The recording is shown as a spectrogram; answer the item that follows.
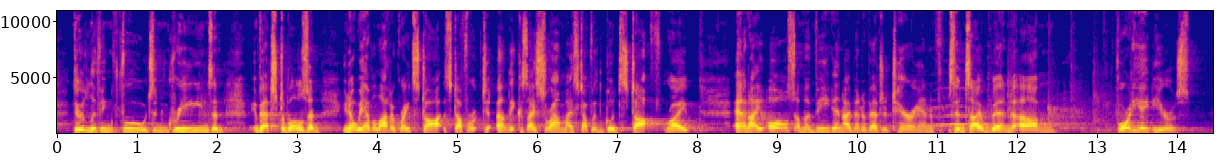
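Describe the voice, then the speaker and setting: A woman with a fairly high pitch and ordinary pitch variation talks at a moderate pace over noticeable background noise. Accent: American. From US Northeast. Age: 70s. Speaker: magazine publisher and motivational speaker. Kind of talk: conference talk. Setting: stage with audience.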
